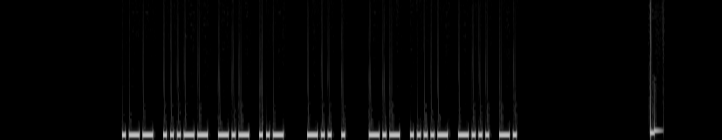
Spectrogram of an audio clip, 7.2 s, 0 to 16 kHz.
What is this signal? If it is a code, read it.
Morse code, heard as a keyed tone, about 36 wpm, 700 Hz. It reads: W3KU DE K4BN
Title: USA Callsign DE Callsign - 4 Characters - 35wpm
